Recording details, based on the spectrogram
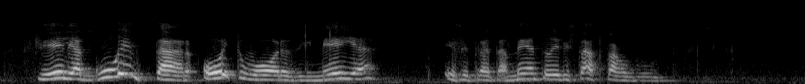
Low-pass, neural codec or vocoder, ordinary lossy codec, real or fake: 7.2 kHz; none; Opus, 16 kbps; real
